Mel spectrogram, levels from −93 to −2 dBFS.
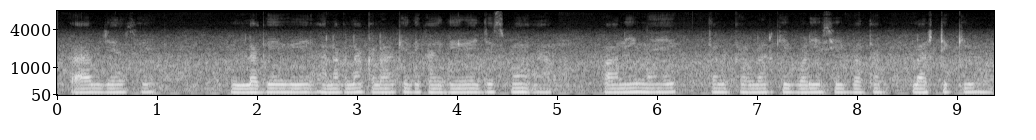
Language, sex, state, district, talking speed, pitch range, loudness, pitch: Hindi, male, Bihar, Gaya, 160 wpm, 130-135 Hz, -17 LUFS, 135 Hz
